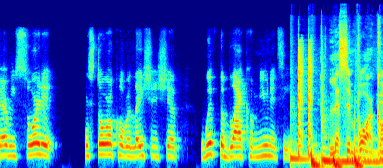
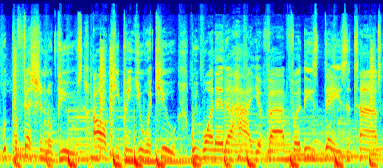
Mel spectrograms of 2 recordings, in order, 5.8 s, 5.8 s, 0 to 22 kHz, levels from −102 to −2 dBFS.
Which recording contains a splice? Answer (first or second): first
